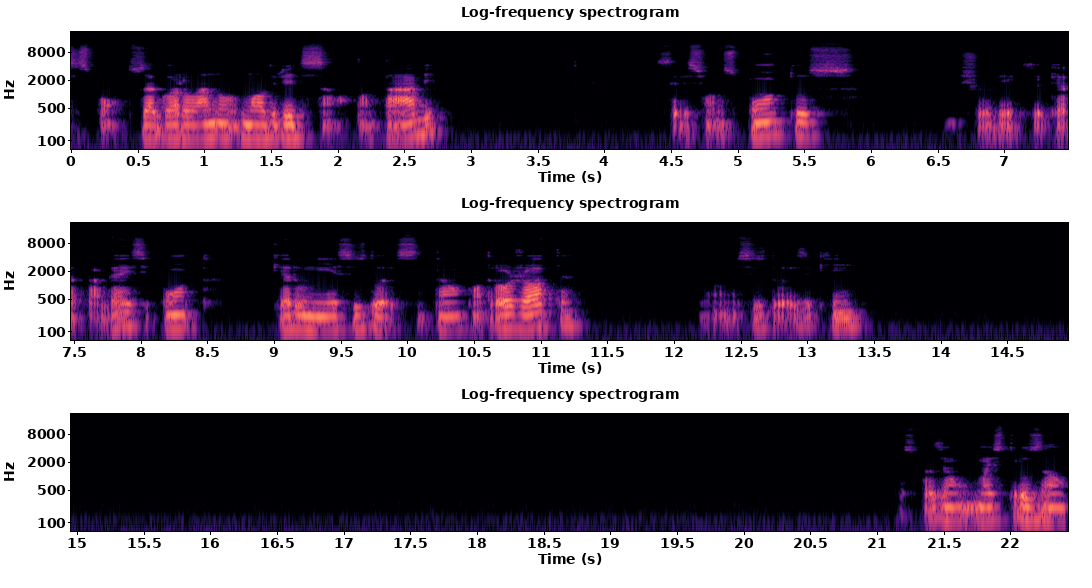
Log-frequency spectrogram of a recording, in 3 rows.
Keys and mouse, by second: 1.3 shift+middle click, 2.8 Tab, 5.7 click, 7.8 x, 8.1-8.7 drag, 9.1 click, 9.8 space, 9.9 shift+click, 11.1 ctrl+j, 12.5 click, 13.6 x, 14.6 click, 15.3 click, 15.8 ^, 15.9 x, 16.6 click, 17.4 click, 17.6 g, 20.2 click, 20.4 e, 21.4 click, 21.7 e.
